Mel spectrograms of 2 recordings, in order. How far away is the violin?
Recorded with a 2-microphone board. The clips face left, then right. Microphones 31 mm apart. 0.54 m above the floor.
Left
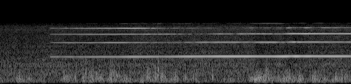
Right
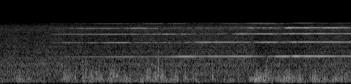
About 1.1 m.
